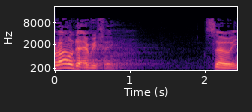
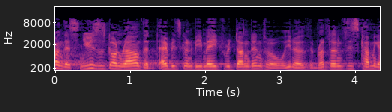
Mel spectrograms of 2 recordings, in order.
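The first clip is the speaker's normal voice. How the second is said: ordinary delivery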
